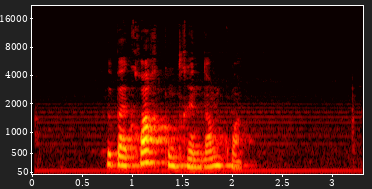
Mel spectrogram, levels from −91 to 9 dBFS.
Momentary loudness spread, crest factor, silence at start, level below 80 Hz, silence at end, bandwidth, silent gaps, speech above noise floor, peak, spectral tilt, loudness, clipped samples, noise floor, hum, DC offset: 15 LU; 22 dB; 0.75 s; -70 dBFS; 1.15 s; 12 kHz; none; 34 dB; -8 dBFS; -8 dB/octave; -28 LUFS; under 0.1%; -61 dBFS; none; under 0.1%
